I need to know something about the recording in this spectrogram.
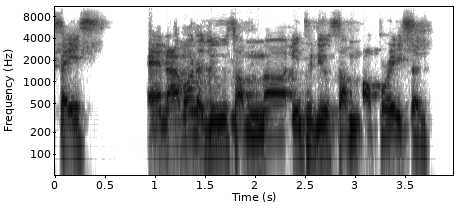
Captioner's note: murmur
